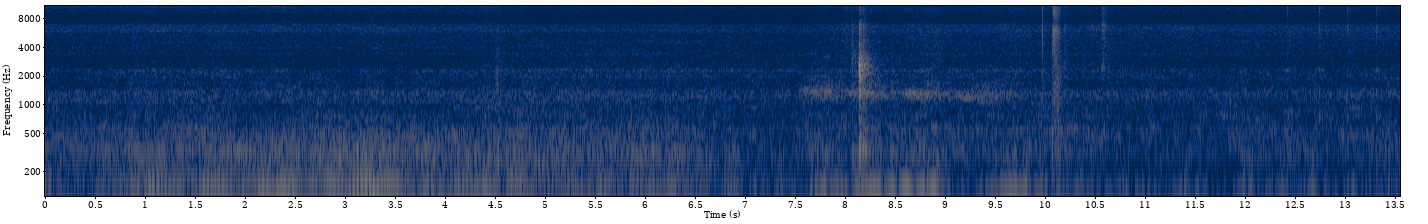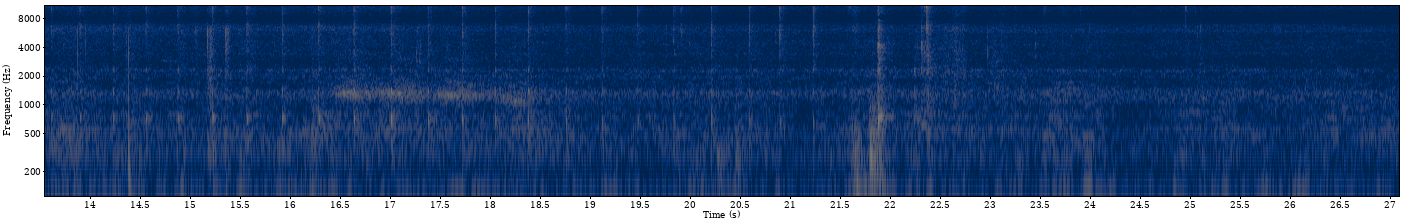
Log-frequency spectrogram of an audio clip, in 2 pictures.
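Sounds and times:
faint ticking: 0:12.2 - 0:22.0.

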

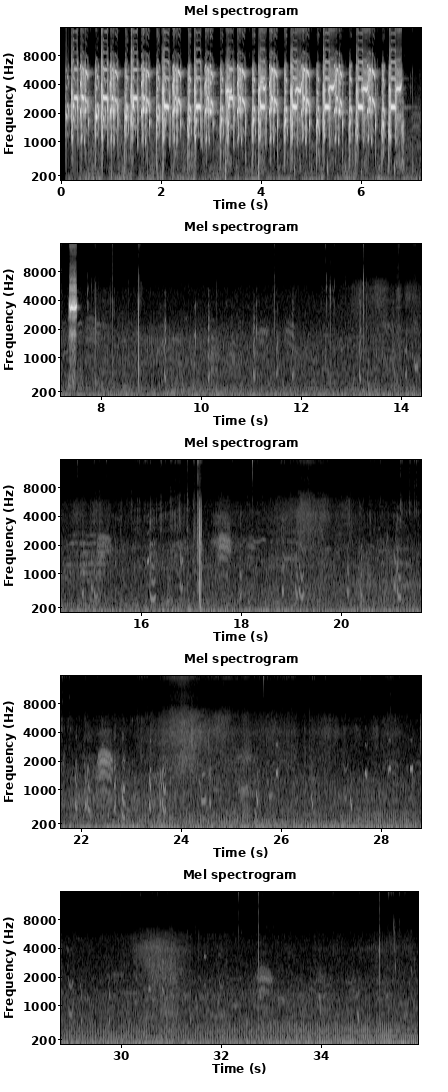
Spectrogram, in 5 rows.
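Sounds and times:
francolin calling: 0:00.1 - 0:07.6.

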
